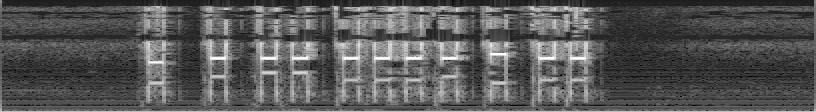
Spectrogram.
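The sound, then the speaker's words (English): Telephone keypad dialing tones entered on a long-distance calling line: a rapid series of many short, bright two-tone beeps in an uneven rhythm, with brief gaps, clear and alone without talk. “Please enter the long distance number you wish to call.”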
